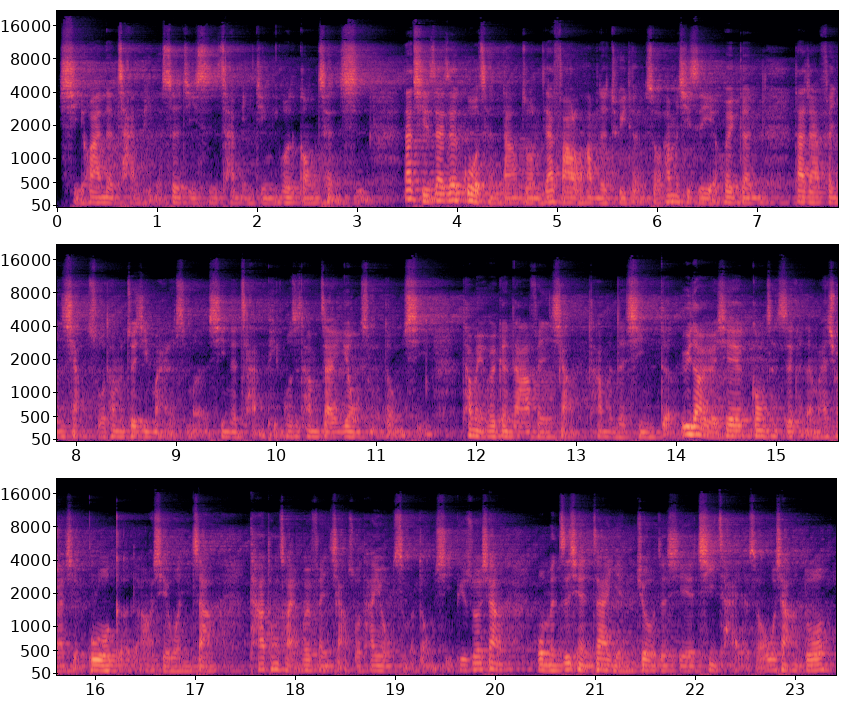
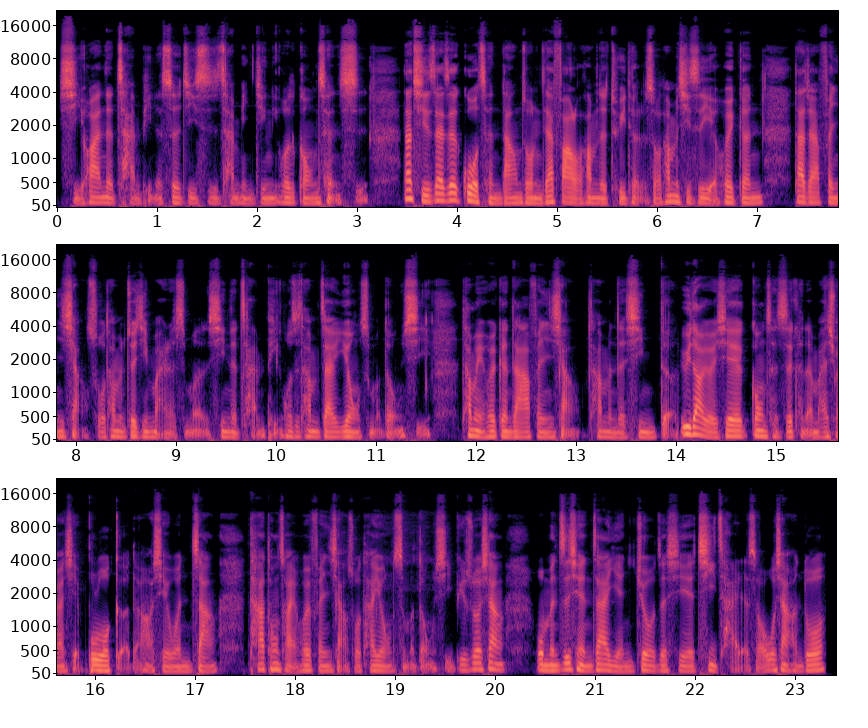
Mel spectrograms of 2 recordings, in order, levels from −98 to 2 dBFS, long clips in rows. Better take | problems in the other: second | room echo; slight; dies away in 1.7 s

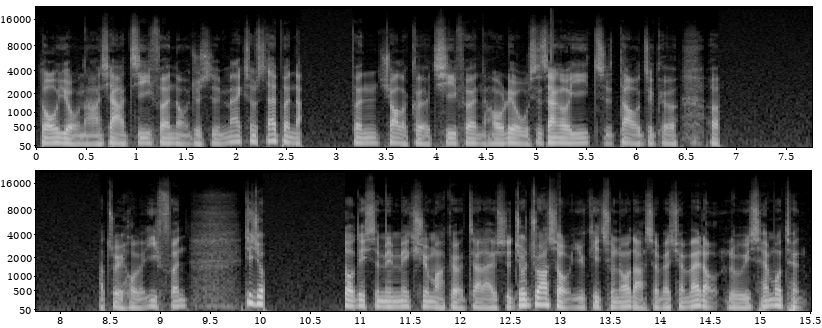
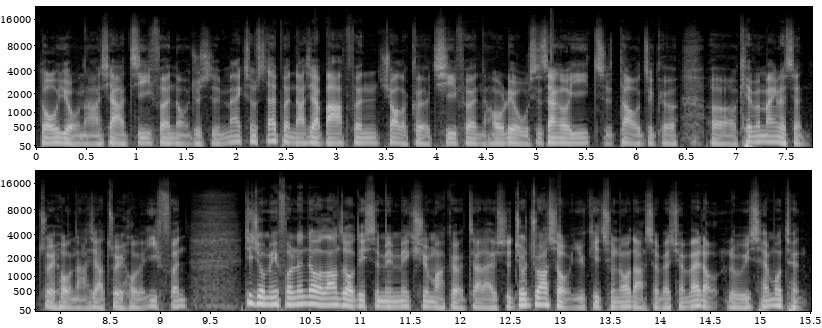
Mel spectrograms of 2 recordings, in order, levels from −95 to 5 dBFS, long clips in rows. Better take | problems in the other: second | audio cutting out; at 2.5 s for 0.5 s, at 7 s for 1.5 s and at 10 s for 1 s

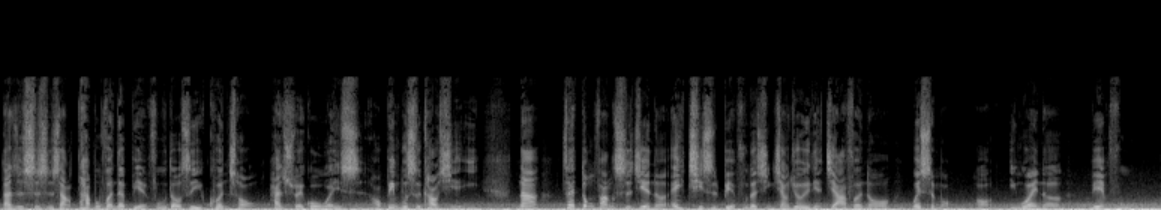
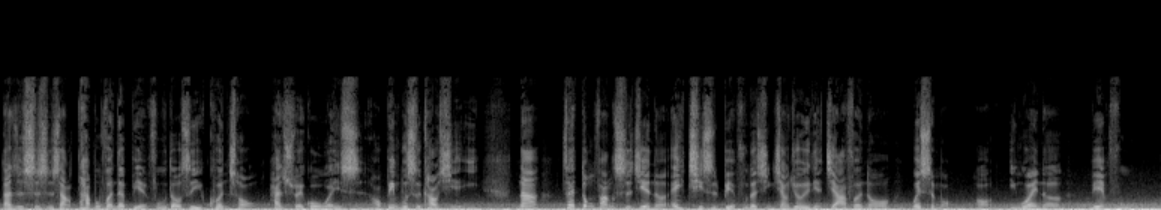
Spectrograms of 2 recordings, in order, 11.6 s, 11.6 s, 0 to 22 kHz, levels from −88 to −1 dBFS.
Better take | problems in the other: neither | low rumble; noticeable; throughout; 10 dB below the speech; the same in both

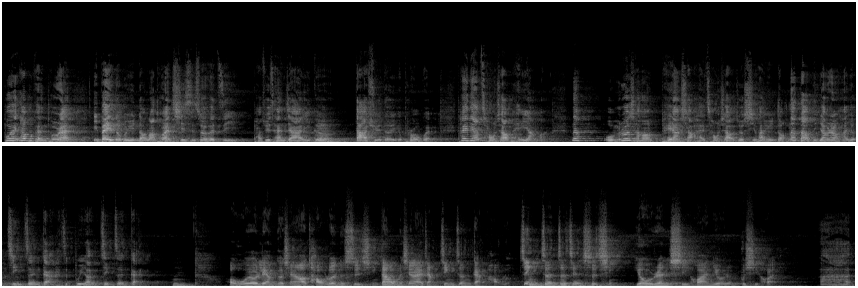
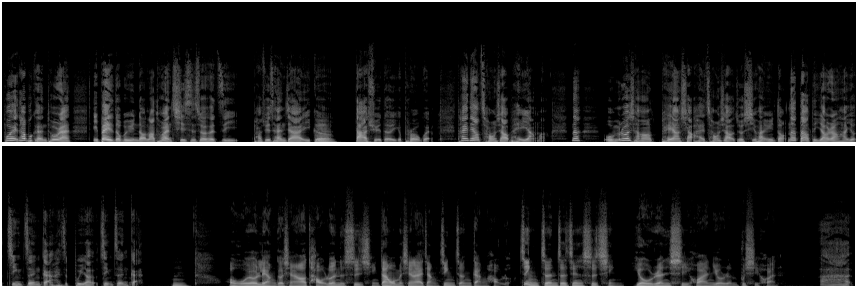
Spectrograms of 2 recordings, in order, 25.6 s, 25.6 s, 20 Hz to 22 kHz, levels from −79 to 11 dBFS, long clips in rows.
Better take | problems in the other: second | room echo; slight; dies away in 1.3 s

